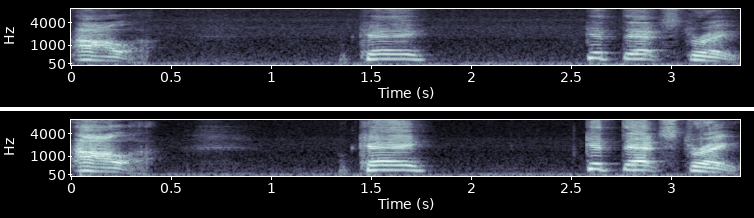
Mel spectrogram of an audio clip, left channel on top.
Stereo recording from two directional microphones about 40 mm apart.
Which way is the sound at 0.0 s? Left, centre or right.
Right.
